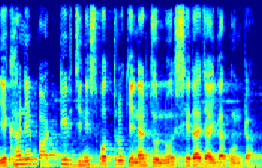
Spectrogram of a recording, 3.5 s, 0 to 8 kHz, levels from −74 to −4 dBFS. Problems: none marked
